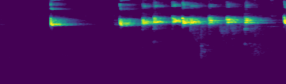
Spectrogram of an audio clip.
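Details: Lovebird in the morning: a single high whistled note, then a rapid run of thin, piercing repeated chirps forming a continuous trill.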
